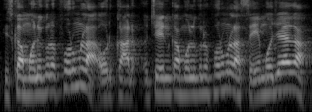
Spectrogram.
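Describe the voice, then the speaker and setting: A man's voice: on the high side, very fast, darkish tone. A young man teaching chemistry for an entrance exam in a casual, colloquial lecture, asking himself questions and answering them, reassuring his students. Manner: colloquial, reassuring, calls students bhaiya and raja.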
